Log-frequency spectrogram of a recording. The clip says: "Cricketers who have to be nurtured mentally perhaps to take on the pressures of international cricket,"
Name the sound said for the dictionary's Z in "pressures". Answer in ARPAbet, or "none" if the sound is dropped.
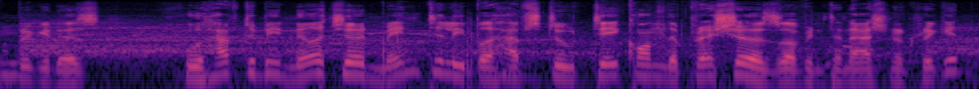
Z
